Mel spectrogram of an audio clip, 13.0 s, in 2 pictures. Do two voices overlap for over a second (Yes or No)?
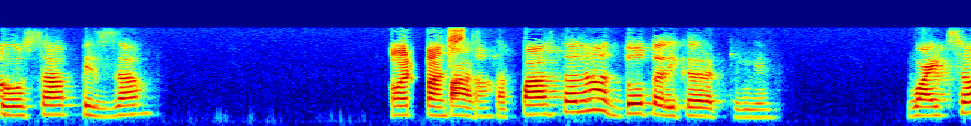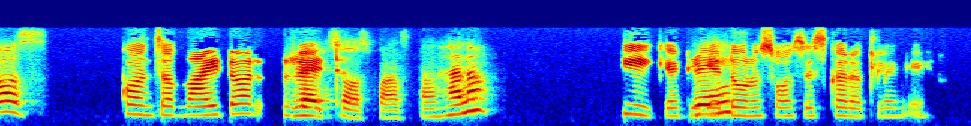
No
